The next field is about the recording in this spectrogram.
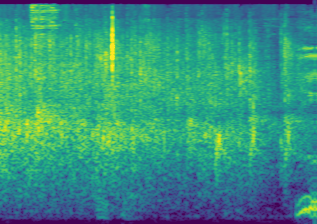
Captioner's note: applause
